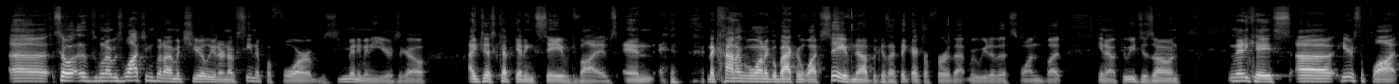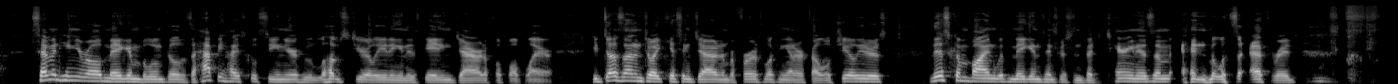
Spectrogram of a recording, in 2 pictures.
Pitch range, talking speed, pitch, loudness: 100-140 Hz, 230 wpm, 115 Hz, -23 LUFS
